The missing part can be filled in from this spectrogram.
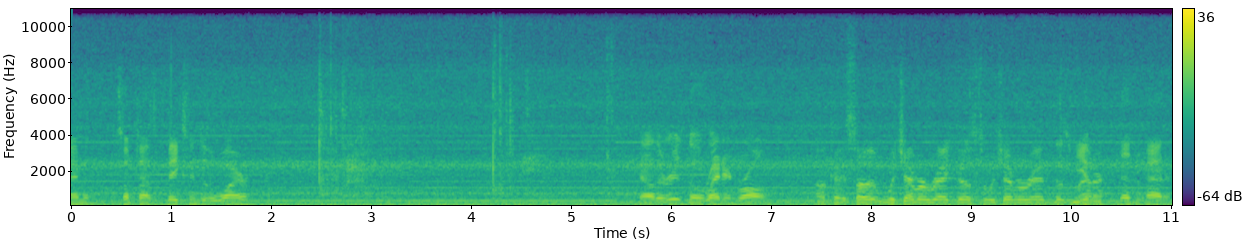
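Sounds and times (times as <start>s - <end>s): industrial machinery humming: 0.0s - 11.0s.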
